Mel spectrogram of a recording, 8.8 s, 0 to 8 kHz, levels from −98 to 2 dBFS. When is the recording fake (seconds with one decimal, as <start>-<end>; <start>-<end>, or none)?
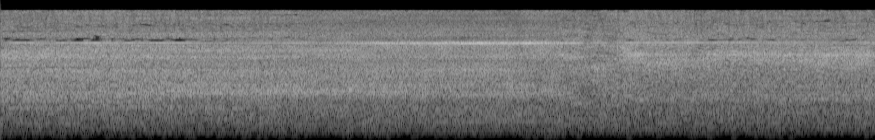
3.0-5.6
